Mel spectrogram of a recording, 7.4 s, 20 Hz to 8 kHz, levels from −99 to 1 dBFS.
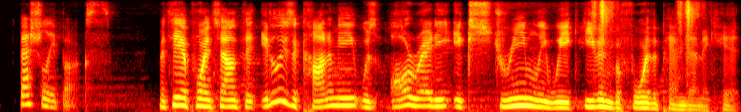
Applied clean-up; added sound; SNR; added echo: neural mask model DeepFilterNet 3.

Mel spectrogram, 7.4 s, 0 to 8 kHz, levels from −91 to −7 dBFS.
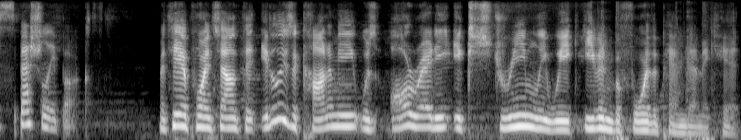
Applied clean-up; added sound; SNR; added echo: neural separator model SepFormer DNS4.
